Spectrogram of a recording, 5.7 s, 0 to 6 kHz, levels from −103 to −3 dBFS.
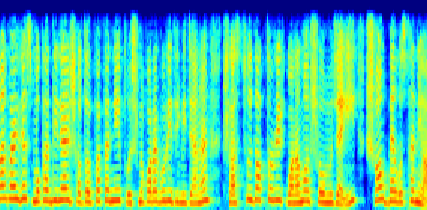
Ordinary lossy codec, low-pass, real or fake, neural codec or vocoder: none; 5.4 kHz; fake; codec, 16 kHz, 0.5 kbps, FunCodec, trained on LibriTTS, 25 frames a second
